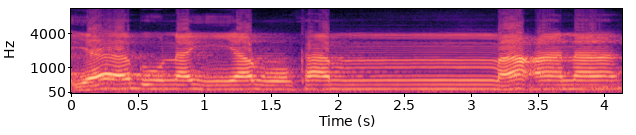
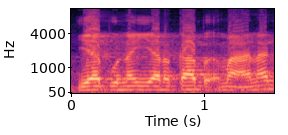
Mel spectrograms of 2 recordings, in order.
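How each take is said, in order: First: The b sound merges into the following m. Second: The b sound is kept clear before the m.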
